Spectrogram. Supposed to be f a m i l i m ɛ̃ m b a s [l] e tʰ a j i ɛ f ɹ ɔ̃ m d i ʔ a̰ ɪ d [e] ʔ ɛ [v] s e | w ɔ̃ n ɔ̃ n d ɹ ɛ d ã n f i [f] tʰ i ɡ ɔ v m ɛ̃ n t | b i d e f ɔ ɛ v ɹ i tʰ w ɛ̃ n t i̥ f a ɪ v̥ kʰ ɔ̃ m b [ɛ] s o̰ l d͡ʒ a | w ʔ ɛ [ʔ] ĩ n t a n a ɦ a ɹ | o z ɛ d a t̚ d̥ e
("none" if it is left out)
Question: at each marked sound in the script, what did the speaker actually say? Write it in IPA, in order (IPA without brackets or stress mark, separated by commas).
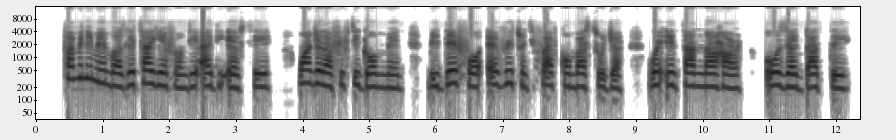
l, i, f, f, a, ʔ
